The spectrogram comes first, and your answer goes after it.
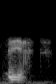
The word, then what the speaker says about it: Meert: Alors, dans le Nord, Mère, on prononce Meert.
